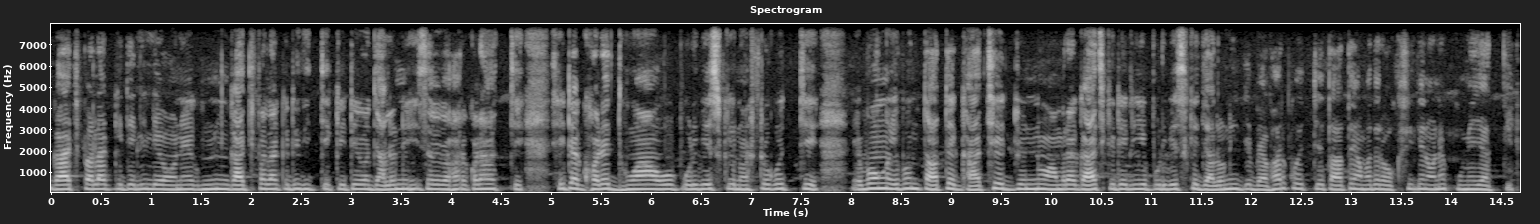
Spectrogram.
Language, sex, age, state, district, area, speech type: Bengali, female, 45-60, West Bengal, Purba Medinipur, rural, spontaneous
